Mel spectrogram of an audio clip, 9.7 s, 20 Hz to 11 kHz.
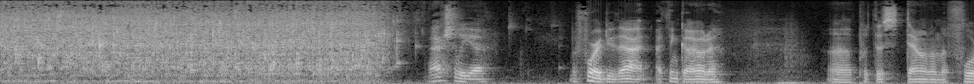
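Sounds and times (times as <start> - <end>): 
tiny amount of water pouring into a container: 0.0 - 4.3
speech: 4.3 - 5.0, 5.7 - 7.3, 8.3 - 9.7.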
